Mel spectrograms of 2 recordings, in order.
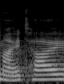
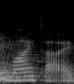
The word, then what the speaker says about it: Muay Thai: He's spelling it right and you're saying it wrong. How do you say it? Are you saying Muay Thai? Muay Thai. Muay Thai.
